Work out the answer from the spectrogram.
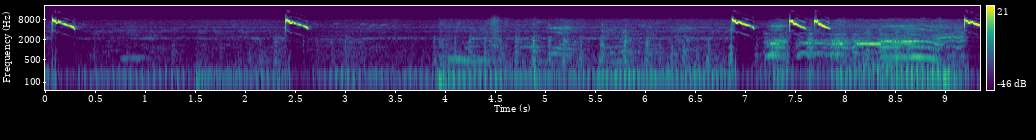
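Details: White-eye calling as a trapping lure: six scattered, thin, high downslurred whistles, some in a quick pair, over a steady low engine-like hum with bursts of mixed lower chatter.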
